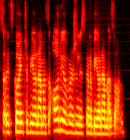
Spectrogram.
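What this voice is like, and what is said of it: Slovak accent. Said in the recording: “my Slovak accent”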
